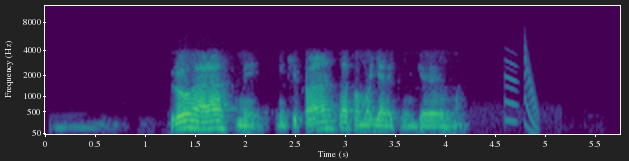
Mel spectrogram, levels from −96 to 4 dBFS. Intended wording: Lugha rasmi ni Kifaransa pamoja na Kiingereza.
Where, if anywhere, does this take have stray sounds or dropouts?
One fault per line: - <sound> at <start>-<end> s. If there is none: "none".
- chirp at 4.6-5.0 s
